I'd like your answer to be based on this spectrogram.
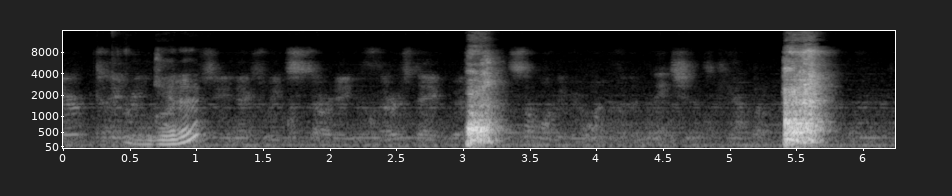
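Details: A pet makes a brief rising vocal sound, then two sharp, harsh explosive coughs about two seconds apart in a quiet room: coughing.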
